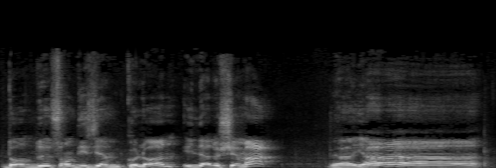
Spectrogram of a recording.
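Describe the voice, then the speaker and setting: A man, a rabbi, giving an animated Torah lesson, often exclaiming and putting questions straight to the listener. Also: sits high, slow, vocal fry. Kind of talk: lively spoken Torah lesson.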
